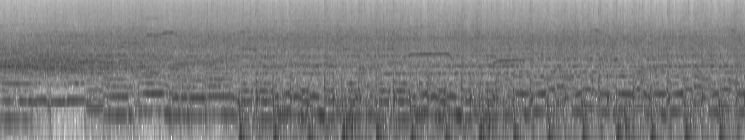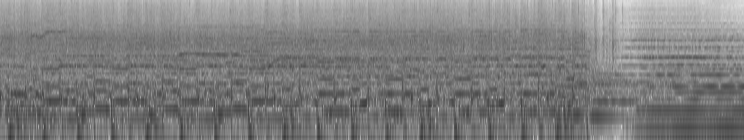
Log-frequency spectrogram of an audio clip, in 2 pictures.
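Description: End-credits theme music with a steady beat and a stepping bass line, over audience applause at the start. The music fades out near the end.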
